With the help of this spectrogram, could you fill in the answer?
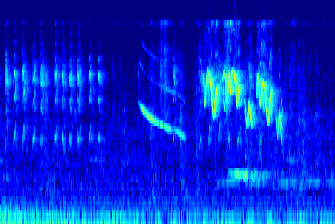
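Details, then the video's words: Yellow-fronted canary lure song for training other canaries, with a long falling whistle followed by a rich jumble of bright, quick high chirps descending in pitch. "MASTERAN BURUNG MOZAMBIK GACOR"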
